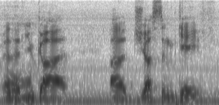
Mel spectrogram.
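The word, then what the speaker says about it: Gaethje: Usman versus Covington 2, and then you got Justin Gaeth. I think that's Gaeth. I think the J is silent there.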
